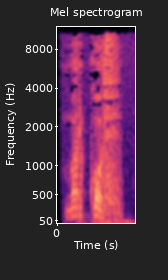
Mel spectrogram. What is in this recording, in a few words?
russian carrots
